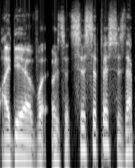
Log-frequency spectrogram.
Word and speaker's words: Sisyphus: Well, it also comes to, like, the whole idea of what is it, Sisyphus? Is that pronounced correctly? The, like, Syphilis? no, Sisyphus, the pushing the boulder up the hill, and then you get Mm.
